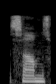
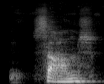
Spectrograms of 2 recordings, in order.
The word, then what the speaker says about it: Psalms: Psalms 1:3. Psalms 1:3. 시편 1편 3절입니다. PSALMS. 아, 이거 한다네. 쌈이니까 P도 묵음이고 L도 묵음이에요.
